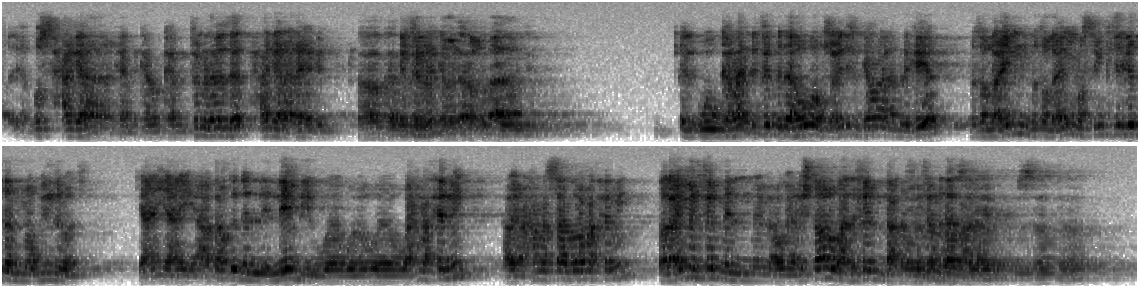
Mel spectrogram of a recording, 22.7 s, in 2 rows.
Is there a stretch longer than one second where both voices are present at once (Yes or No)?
Yes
